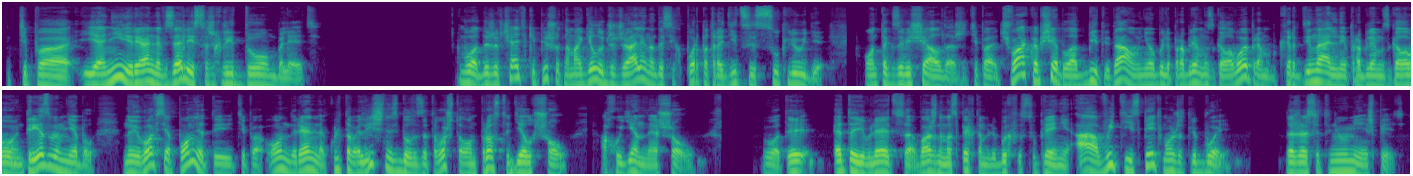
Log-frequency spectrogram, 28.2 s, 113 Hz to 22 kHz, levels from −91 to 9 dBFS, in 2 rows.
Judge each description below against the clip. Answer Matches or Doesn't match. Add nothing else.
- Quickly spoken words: Matches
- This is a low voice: Matches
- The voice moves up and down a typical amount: Matches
